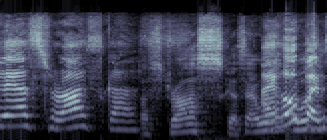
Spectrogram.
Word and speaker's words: Ostrowskis: I wasn't giving it the English, the Ostrowskis. I need to give that S an extra bit of love.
